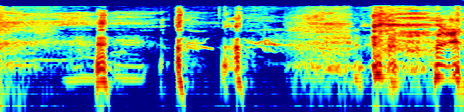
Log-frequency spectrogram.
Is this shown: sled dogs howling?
no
